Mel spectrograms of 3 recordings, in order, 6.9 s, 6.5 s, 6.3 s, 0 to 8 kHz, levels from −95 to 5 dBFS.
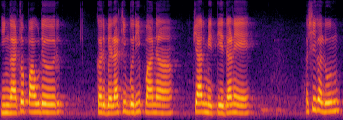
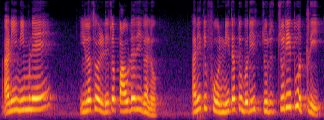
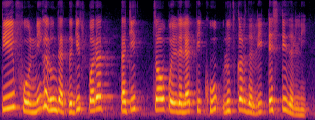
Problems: none marked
